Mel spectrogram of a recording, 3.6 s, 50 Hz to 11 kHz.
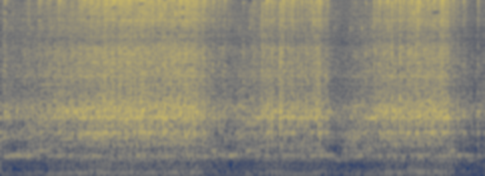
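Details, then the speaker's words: Singer 700 series sewing machine, freshly oiled, run fast: fast whirring with a light, busy rattle that swells with speed; owner suspects slack motor belt tension, similar to a serviced 766 whose motor mounts were at fault. "not exactly sure where that Rachel's coming from but I suspect that maybe their motor belt so let's get in and have we look at this motor yet whether that noise is caused by the belt tension"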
